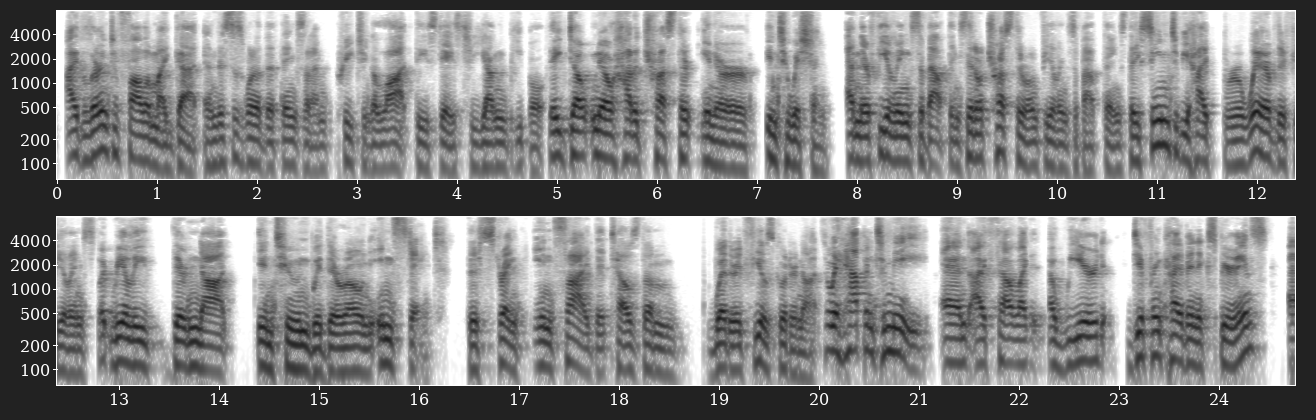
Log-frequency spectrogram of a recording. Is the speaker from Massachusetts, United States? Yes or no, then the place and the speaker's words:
yes; Massachusetts, United States; And so 2 weeks after we did her memorial up in Massachusetts, where I'm from, I was able to go back and really spend time with my nieces and nephew and my family up there, my extended family.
